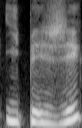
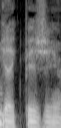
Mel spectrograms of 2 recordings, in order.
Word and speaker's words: YPG: IPG », comment vous prononcez-vous ? – YPG.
